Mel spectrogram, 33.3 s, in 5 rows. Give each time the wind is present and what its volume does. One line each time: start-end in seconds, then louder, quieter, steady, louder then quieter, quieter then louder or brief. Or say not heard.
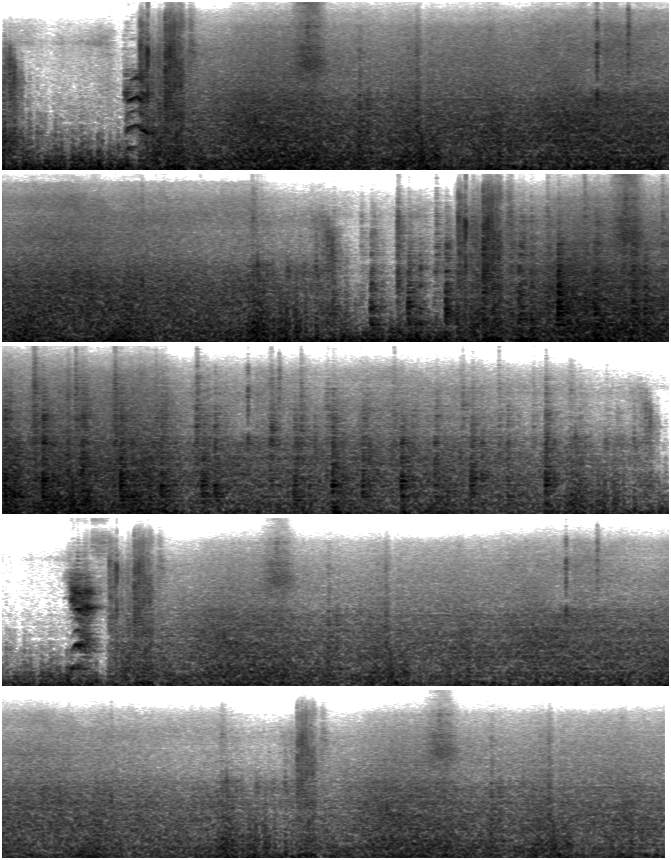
0.0-33.2 quieter.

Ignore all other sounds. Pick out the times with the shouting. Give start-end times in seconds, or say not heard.
1.1-1.6, 20.6-21.1.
